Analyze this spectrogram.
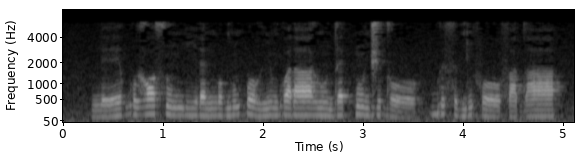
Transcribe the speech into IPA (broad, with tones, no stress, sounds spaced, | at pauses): n eː˨˦ ɡʷ ɨ˧ ɣ ɔ˦ s ũ˧ ŋ iː˧ ɾ ɛ˧ ŋ o˧ ɡ ũ˦ k͡p o˦˨ ɣ ĩ˦ ɡʷ a˦ ɾ aː˦ ɣ ũ˧ d ɛ˦ k͡p ũ˦ d͡ʒ ɨ˦ d oː˨ | b ɨ˦ s ɨ˨ ɡ ĩ˦ f oː˨ f a˨ d aː˧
